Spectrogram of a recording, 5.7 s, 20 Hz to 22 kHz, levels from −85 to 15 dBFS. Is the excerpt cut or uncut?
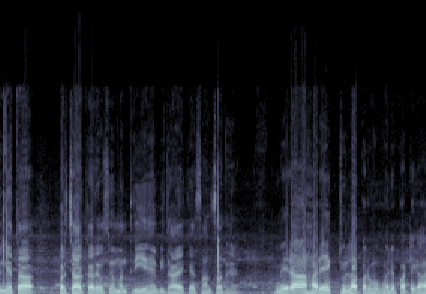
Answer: uncut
